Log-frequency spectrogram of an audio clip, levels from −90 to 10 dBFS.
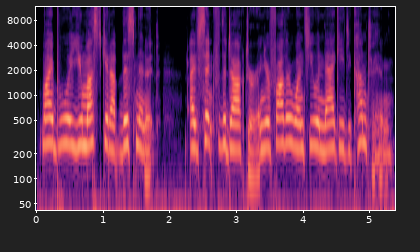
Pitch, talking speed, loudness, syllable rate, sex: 235 Hz, 265 wpm, -17 LUFS, 6.2 syllables/s, female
